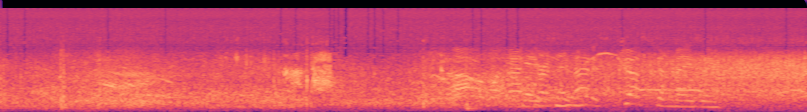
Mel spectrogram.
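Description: A tennis ball is struck sharply by a racket, back and forth.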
